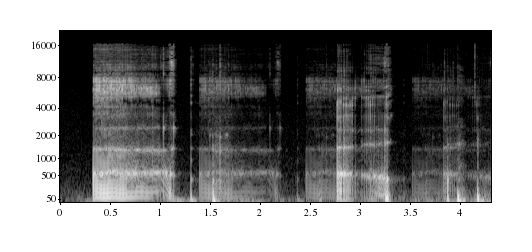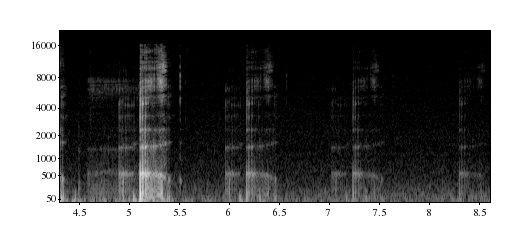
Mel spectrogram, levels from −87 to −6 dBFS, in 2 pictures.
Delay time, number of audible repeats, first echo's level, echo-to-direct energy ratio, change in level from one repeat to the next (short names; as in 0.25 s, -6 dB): 1.064 s, 3, -18.5 dB, -17.5 dB, -6.5 dB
